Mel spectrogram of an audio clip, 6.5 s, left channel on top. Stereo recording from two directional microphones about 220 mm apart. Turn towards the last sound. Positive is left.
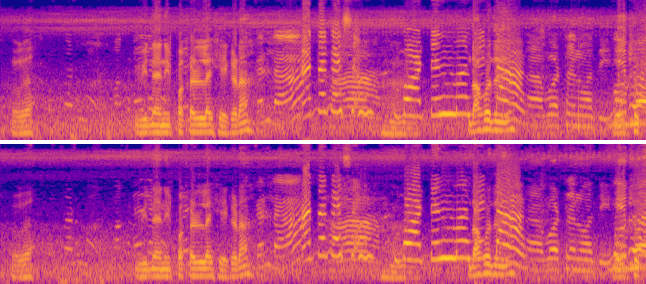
turn(degrees=-10)  # may be behind; listen again after turning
